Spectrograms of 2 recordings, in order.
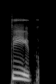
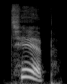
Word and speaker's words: tip: fuerte en inglés, pero la diferencia radica en que la T fuerte se debe pronunciar de forma aspirada. Es decir, expulsando un mayor nivel de aire y generando una ligera explosión al momento de hacerlo.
